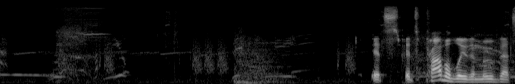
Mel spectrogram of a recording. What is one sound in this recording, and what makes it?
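Swords clash and slash in a video game fight.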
